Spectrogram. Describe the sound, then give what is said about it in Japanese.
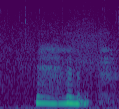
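Rain falls steadily in a soft, even hiss, with a brief louder low hum rising over it for under a second midway through. No one speaks. “バス遅いね。雨だから渋滞でもしてるのかな。”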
